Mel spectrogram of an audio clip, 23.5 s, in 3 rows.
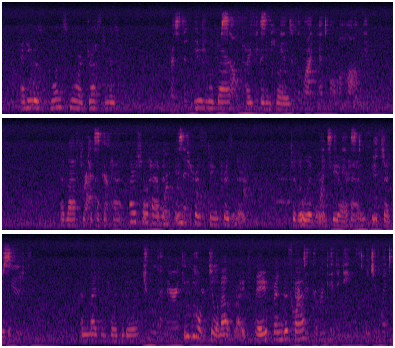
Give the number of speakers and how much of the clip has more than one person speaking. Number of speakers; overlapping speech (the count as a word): two, about 36%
